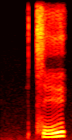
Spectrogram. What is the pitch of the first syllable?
rising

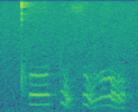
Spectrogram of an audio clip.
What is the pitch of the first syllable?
high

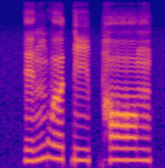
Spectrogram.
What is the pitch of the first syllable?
rising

